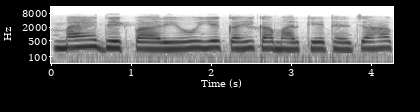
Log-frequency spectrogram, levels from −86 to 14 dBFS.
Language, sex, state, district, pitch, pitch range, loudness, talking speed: Hindi, female, Bihar, Kaimur, 230 Hz, 220-240 Hz, -14 LUFS, 155 wpm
